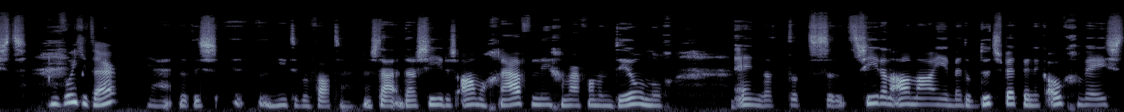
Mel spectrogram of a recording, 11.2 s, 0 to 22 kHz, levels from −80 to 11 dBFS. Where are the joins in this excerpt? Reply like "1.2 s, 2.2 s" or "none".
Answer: 2.5 s, 7.3 s

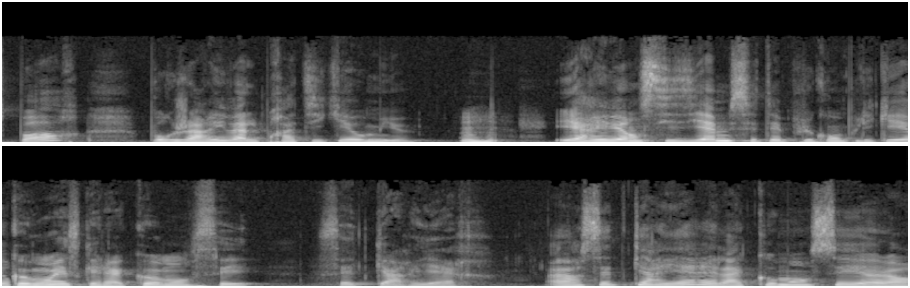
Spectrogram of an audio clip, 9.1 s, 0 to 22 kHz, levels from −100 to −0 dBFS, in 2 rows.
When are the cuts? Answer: 2.6 s, 4.6 s

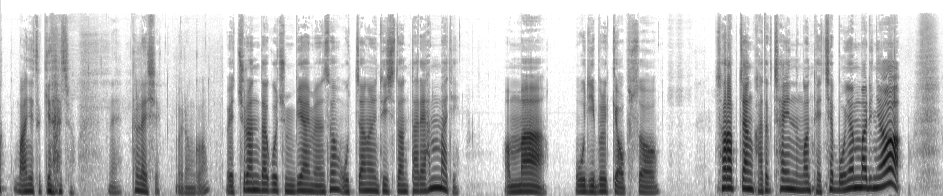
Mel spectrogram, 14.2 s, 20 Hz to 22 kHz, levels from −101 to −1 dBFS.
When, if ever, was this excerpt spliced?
3.3 s

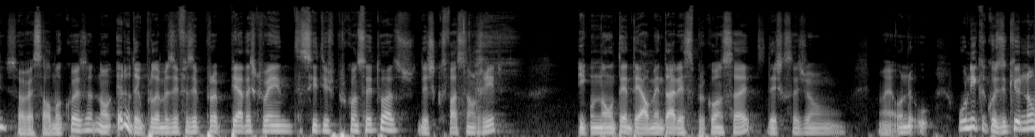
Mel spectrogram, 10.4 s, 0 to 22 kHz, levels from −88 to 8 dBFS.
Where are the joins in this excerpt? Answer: 5.9 s, 8.7 s

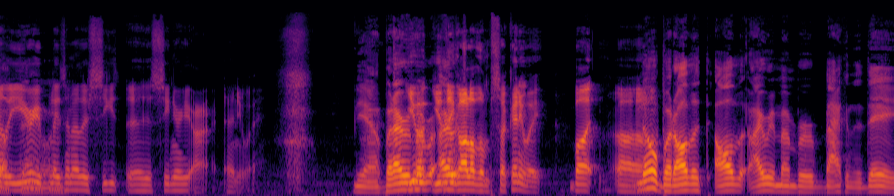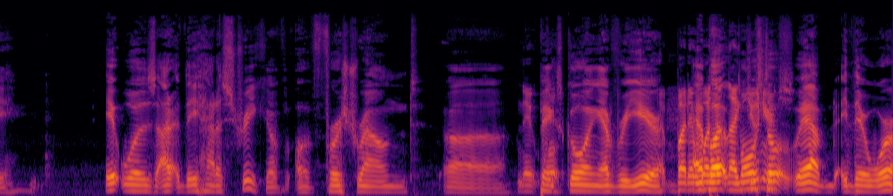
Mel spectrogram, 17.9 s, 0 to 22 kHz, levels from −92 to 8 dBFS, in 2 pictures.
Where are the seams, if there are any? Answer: none

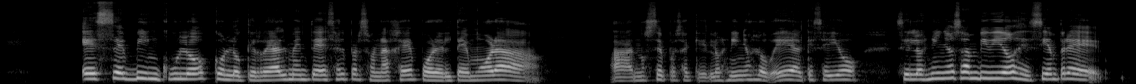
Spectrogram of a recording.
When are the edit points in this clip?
none

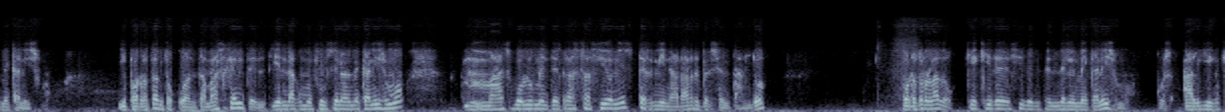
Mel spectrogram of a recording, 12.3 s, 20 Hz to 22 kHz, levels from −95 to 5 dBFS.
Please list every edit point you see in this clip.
none

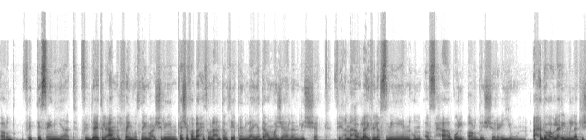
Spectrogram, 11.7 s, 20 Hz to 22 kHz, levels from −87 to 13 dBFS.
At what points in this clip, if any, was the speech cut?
none

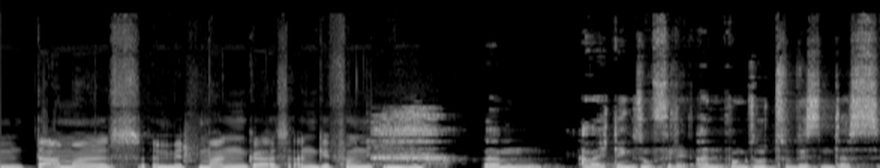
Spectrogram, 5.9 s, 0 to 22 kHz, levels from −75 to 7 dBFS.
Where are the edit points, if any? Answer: 2.5 s

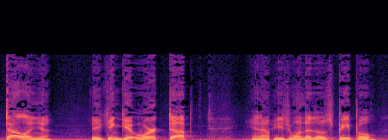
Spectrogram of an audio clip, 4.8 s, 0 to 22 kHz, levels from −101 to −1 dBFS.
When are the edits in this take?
3.4 s

